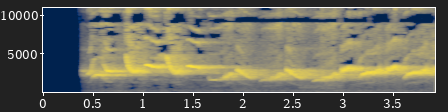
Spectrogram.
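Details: Chinese hwamei singing, a rich run of loud whistled phrases with slurred notes swooping up and down, several quick rising-falling figures repeated back to back without pause.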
